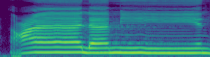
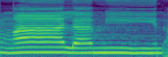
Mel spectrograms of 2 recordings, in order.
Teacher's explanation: harusnya Aa masuk tenggorokan tengah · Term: Ain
